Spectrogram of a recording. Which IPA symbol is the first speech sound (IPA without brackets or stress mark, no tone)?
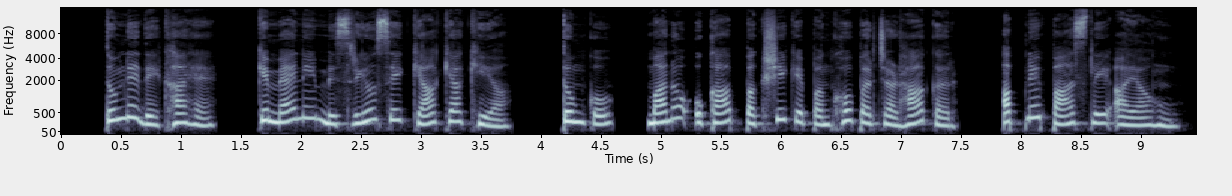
t̪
